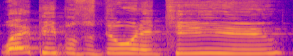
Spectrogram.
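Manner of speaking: high, slow whiny mocking voice; mock whining protester. Mocking the protesters with a high whiny cry. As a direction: whine it like a crybaby complaining. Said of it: "y'all gonna cry it's racist".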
